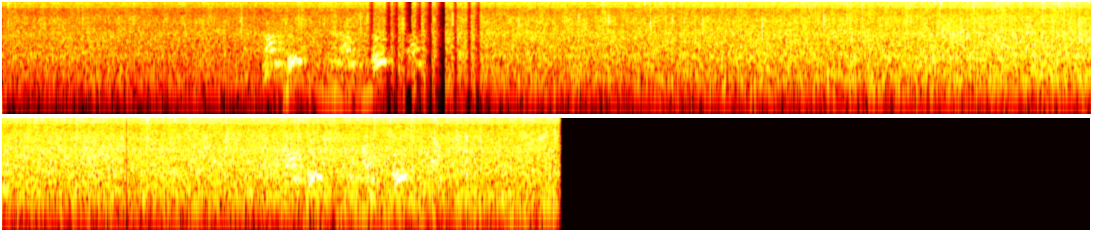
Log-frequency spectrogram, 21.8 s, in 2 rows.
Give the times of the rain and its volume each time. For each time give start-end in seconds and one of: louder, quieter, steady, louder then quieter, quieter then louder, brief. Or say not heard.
0.0-16.5 louder.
